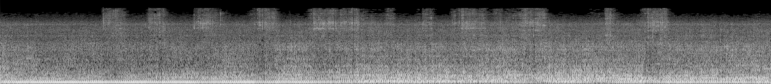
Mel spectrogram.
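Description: A trowel scrapes across wet concrete.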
